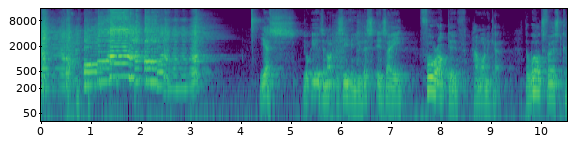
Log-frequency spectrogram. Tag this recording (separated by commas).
woodwind instrument, Harmonica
